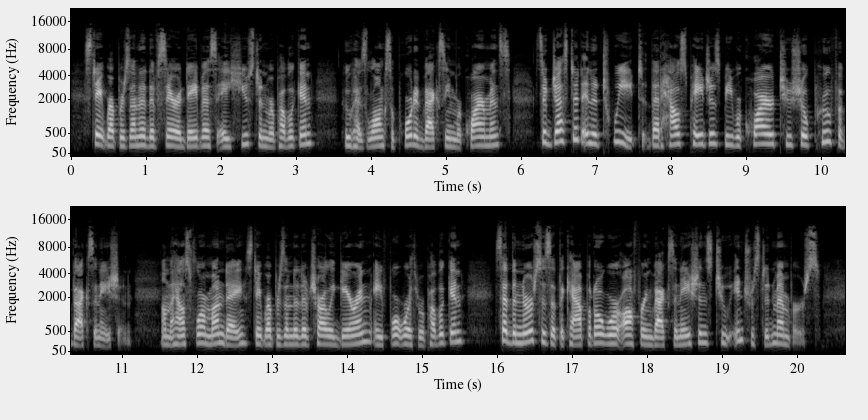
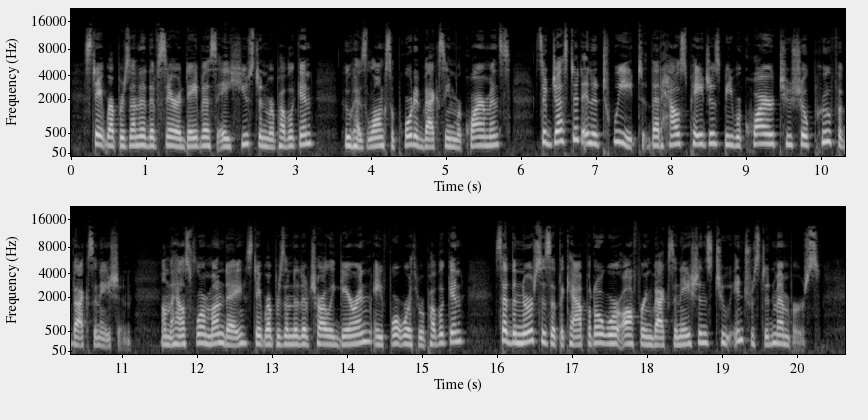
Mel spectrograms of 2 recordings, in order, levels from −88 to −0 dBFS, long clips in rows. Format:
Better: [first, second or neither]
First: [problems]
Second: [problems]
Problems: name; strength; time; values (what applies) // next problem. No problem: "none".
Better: second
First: thin; somewhat; fading below 350 Hz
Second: none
